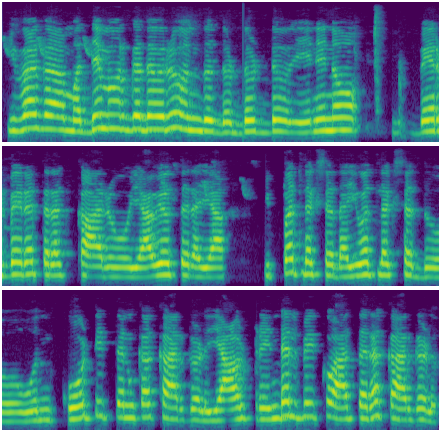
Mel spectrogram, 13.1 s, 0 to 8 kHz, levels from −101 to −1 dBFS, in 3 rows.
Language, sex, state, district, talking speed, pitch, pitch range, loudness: Kannada, female, Karnataka, Shimoga, 130 wpm, 245 Hz, 220-270 Hz, -14 LUFS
